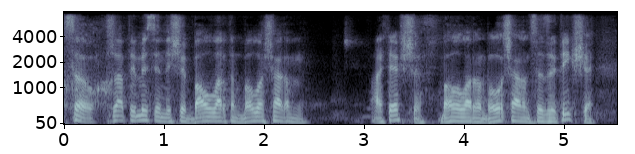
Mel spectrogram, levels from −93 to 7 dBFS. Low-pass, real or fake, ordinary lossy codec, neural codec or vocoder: 7.2 kHz; fake; AAC, 48 kbps; codec, 16 kHz, 1.1 kbps, Voila-Tokenizer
